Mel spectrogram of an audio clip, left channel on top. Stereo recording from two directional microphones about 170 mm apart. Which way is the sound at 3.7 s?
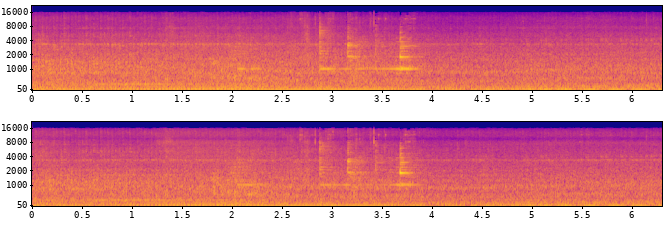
25° left (ahead or behind).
